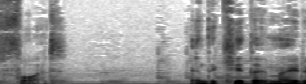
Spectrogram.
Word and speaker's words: FeiT: fui TI know how it's spelled but it's pronounced fight and the kid that made it is pretty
